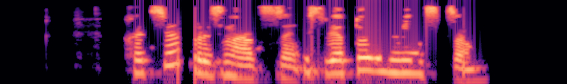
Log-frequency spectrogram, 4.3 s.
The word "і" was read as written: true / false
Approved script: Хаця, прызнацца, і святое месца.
true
